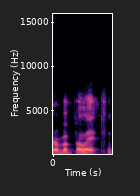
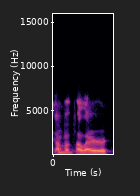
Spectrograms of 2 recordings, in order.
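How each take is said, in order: First: Fellet, said with a short e and a final t; fellet, as the wrong word; says fellet. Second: Feller, said fell-uh with a dropped r; feller, as the right word; says feller. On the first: Mocking the wrong word to a friend, saying fellet. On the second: Correcting a friend, saying feller. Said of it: "I'm not a fellet". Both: Shown as a demonstration.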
